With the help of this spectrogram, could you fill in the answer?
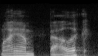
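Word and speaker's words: Mayim Bialik: Mayim Balik.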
